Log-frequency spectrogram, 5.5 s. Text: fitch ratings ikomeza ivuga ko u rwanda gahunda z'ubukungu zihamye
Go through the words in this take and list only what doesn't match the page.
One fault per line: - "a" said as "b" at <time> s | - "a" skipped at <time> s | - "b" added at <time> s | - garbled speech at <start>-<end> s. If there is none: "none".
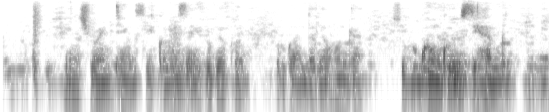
none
